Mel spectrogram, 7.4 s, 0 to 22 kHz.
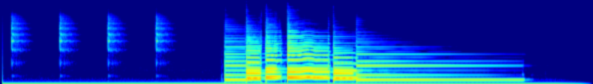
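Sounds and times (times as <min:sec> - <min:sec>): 
guitar double-stop bend and release: 0:02.8 - 0:06.6.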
